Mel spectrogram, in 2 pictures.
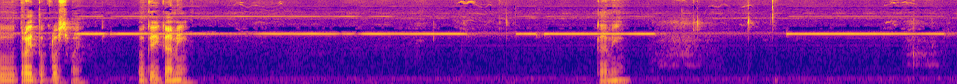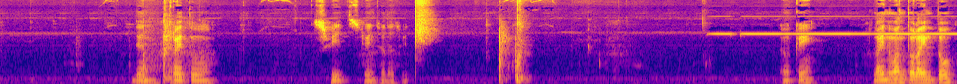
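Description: A multimeter gives a steady high beep.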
